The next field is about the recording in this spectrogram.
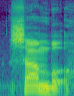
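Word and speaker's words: شامبو: সাবুন মানে হচ্ছে সাবান সাম্ব সাম্ব বলা হয় শ্যাম্পুকে আমরা শ্যাম্পু বলি তারা বলে সাম্বু তারা পকে উচ্চারণ না করতে পারার জন্য সাম্বু বলে টুথপেস্ট একে হচ্ছে বলা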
